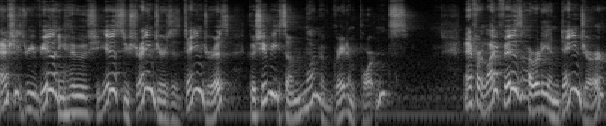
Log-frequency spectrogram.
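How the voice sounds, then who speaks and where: A man puts on a character voice, pitched high and delivered at a moderate pace. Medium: game stream. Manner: inquisitive.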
